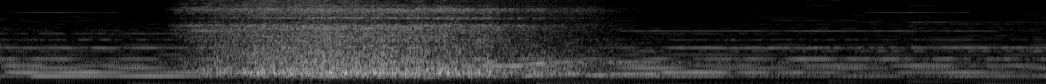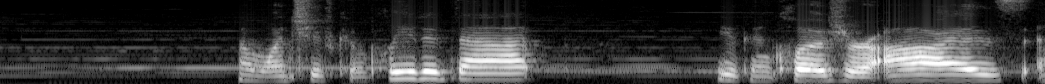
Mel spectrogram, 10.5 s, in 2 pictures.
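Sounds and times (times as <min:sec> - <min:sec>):
slow breathy exhale voiced as he during a guided breathing exercise: 0:00.9 - 0:03.1
speech: 0:06.4 - 0:08.0, 0:08.8 - 0:10.4.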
